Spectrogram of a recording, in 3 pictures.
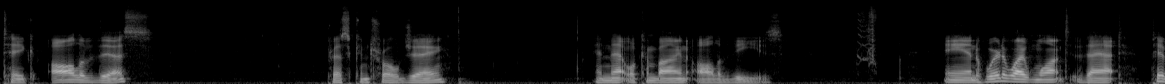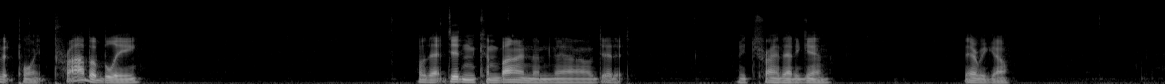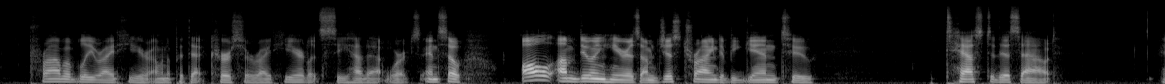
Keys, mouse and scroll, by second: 0.3 a, 0.7 middle click, 1.7 shift+middle click, 2.8 middle click, 4.6 ctrl+j, 6.6 shift+middle click, 7.3 middle click, 10.5 middle click, 11.4 middle click, 12.0 Tab, 13.3 Tab, 13.9 middle click, 14.5 right click, 15.6 Tab, 16.1 Tab, 16.7 a, 17.5 middle click, 18.6 a, 20.6 ctrl+j, 21.8 middle click, 22.7 Tab, 23.0 middle click, 24.1 right click, 24.9 shift+s, 26.7 a, 26.9 Tab, 27.5 middle click, 28.4 a, 28.6-29.0 scroll down 2, 29.0 shift+middle click, 31.8 click, 32.5 shift+middle click, 33.4-33.8 scroll down 1, 33.8 shift+middle click, 34.8 scroll up 2.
